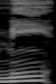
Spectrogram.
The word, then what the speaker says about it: ME: "All right, we're going to take the MI and SID up first," he said, pronouncing the acronyms as Emmy and Sid.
